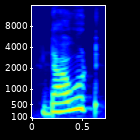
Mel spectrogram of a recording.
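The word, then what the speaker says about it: doubt: डाउट and date इसमें भी बी का उच्चारण नहीं हुआ है, क्योंकि इसमें टी से पहले बी आया है।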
